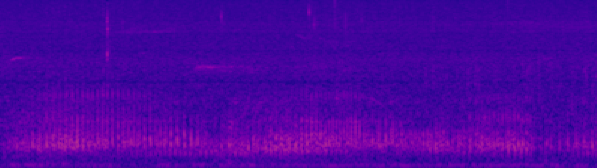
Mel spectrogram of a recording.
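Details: Spawning frogs in Silton Forest give a thick, unbroken chorus of low croaks that merge into one churning drone, with a few faint high bird notes over the top.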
